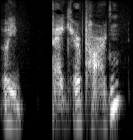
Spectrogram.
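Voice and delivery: whispered polite puzzlement; breathy whisper. Acted. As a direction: murmur it, bewildered. Confused timid reply.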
